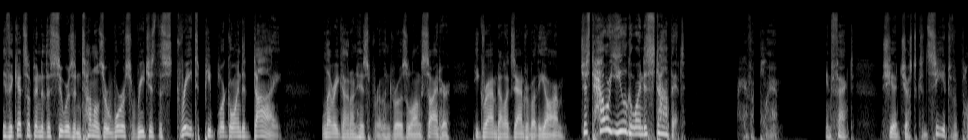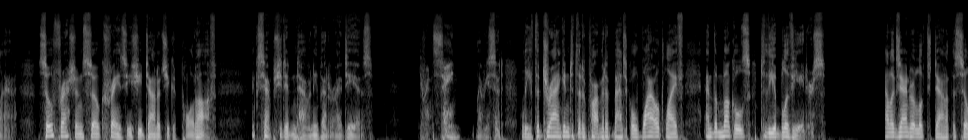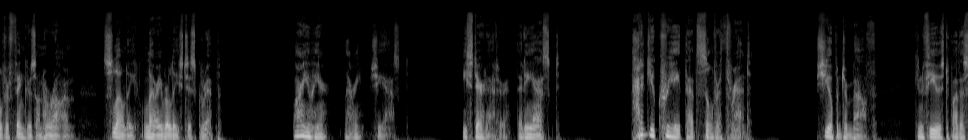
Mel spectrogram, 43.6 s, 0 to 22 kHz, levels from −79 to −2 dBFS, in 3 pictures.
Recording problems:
abrupt cut into speech; at the end

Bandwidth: 14.5 kHz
